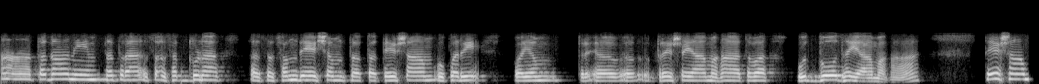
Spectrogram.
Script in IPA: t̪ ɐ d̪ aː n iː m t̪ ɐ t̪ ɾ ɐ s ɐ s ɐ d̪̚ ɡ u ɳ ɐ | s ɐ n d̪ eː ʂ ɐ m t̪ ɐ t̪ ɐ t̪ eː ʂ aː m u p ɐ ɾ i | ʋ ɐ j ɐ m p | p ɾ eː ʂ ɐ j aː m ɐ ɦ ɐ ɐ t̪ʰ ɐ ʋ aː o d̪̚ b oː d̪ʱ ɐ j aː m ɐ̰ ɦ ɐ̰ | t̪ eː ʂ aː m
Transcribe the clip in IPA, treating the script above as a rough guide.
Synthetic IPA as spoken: t̪ ɐ d̪ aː n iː m t̪ ɐ t̪ ɾ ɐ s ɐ s ɐ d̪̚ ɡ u ɳ ɐ | s ɐ n d̪ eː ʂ ɐ m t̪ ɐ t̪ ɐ t̪ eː ʂ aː m u p ɐ ɾ i | ʋ ɐ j ɐ m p | p ɾ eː ʂ ɐ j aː m ɐ ɦ ɐ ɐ t̪ʰ ɐ ʋ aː u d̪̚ b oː d̪ʱ ɐ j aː m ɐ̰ ɦ ɐ̰ | t̪ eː ʂ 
